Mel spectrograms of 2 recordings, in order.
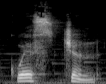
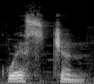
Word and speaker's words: question: que significa la pregunta la t de la palabra question se pronuncia como una Che y la i no se pronuncia solo the question the question y usaremos la palabra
